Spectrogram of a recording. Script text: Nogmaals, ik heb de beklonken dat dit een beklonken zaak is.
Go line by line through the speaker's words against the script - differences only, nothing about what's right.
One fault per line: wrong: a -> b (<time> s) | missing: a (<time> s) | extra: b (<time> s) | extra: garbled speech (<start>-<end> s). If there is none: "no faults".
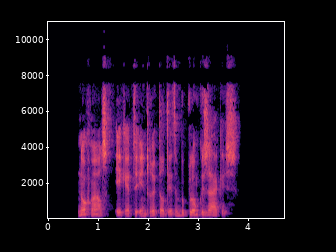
wrong: beklonken -> indruk (1.8 s)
